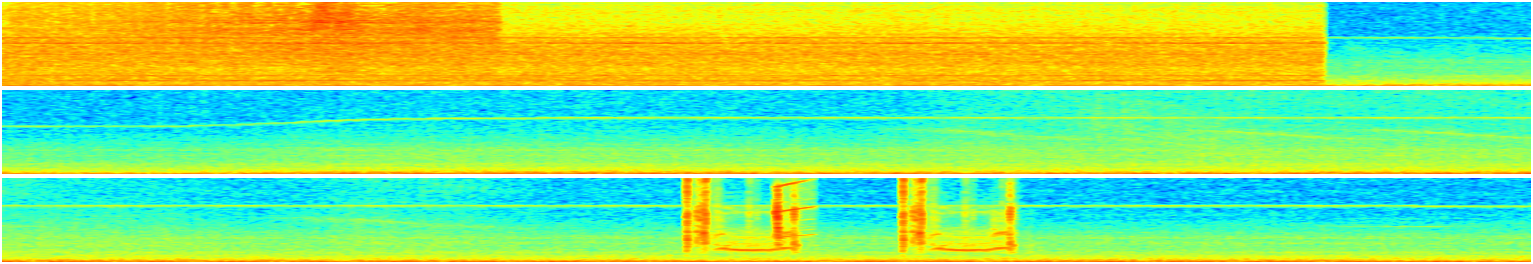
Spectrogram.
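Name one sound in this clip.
Tyres roar on a road surface, loud at first and then muffled.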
